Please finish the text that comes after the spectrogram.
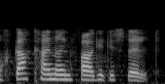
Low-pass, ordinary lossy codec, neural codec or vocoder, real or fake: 5.4 kHz; Opus, 24 kbps; codec, 24 kHz, 3.1 kbps, DualCodec; fake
